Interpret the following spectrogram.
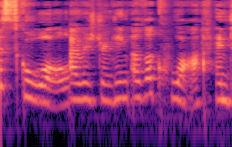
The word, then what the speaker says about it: La Croix: And don't tell me I'm saying it wrong. That is how I like to say it. Suppose me calling it La Croix is the same energy as someone saying, I'm going to Paris.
